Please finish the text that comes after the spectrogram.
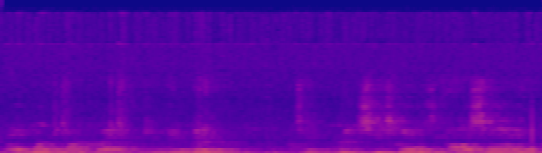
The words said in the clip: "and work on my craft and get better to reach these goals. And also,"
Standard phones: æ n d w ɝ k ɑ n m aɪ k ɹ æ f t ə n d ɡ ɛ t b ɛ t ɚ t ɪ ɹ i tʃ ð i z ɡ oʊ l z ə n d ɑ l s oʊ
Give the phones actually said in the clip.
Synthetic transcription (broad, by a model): w ɝ k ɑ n m aɪ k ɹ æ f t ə ɡ ɛ t b ɛ t ɚ t ɪ ɹ i tʃ ð i z ɡ oʊ l z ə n ɑ l s oʊ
